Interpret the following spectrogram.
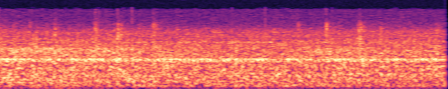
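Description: Steady room tone: a low hum and even hiss with a faint, steady high whine, and a few faint ticks.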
